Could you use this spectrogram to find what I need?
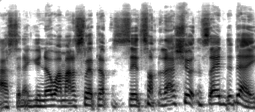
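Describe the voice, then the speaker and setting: A woman with a Southern US accent, medium pitch, lively intonation and a fairly quick pace. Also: very clean recording, silent background. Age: 80s+. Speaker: family matriarch. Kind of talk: casual chat.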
